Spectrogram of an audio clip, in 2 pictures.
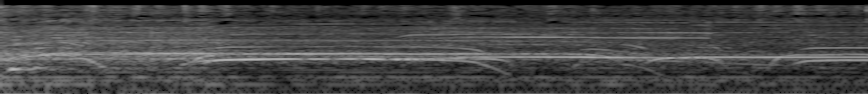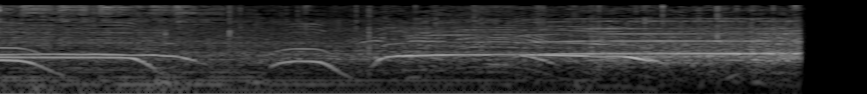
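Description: Close of a live concert recording: the band holds a final chord while the audience whoops and cheers, with many short rising-and-falling whoops; the chord fades away near the end.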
